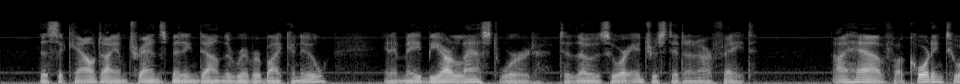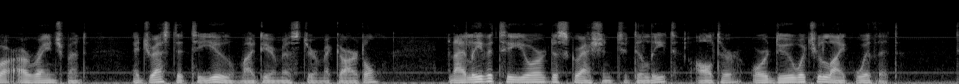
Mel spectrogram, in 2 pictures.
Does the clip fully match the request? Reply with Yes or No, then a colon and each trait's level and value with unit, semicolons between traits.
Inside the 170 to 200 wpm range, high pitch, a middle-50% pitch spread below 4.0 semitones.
No: average, 175 wpm; very low, 90 Hz; average, 3.6 semitones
